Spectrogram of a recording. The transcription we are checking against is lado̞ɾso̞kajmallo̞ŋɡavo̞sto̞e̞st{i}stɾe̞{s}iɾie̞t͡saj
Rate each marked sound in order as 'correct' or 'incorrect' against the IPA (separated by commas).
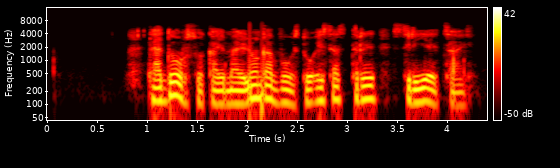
incorrect, correct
